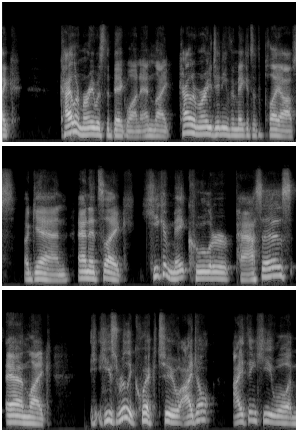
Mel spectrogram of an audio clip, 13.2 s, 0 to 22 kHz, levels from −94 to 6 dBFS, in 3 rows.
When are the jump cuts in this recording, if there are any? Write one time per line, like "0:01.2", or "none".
0:05.5
0:06.4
